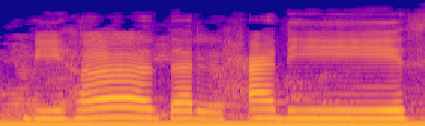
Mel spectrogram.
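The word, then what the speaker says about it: بِهَٰذَا الْحَدِيثِ: Kemudian bihadzal hadis, ini sa ujung lidah juga. Hadis bukan hadis, bukan begitu ya. Apalagi hadis salah juga. Tapi di ujung lidah. Bihadzal hadis gitu ya.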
